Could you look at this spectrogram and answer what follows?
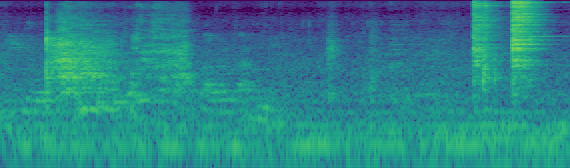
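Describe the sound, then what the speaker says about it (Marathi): A spoon scrapes and clinks in a pot of salted jeera rice during stirring for rajma chawal, with a couple of soft scraping passes and then sharper clinks near the end, while a voice talks quietly. "मीठ घालून थोडं हलवायचं"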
